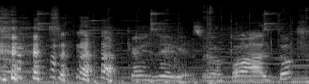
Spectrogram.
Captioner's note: laughs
